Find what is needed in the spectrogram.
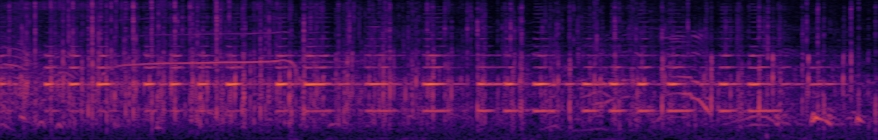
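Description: Hand clapping after a goal, sharp claps at an uneven pace, with a steady high beep repeating about twice a second behind it.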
